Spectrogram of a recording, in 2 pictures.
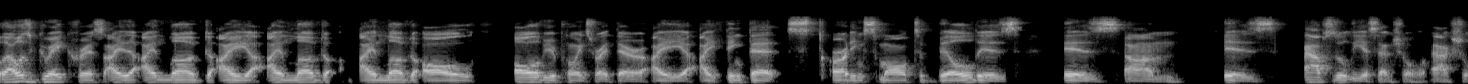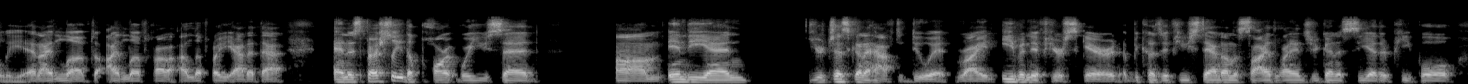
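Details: Adult man, a person who stutters, with repeated words and phrases; stuttering.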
